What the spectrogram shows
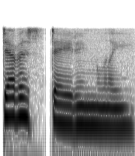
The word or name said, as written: devastatingly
